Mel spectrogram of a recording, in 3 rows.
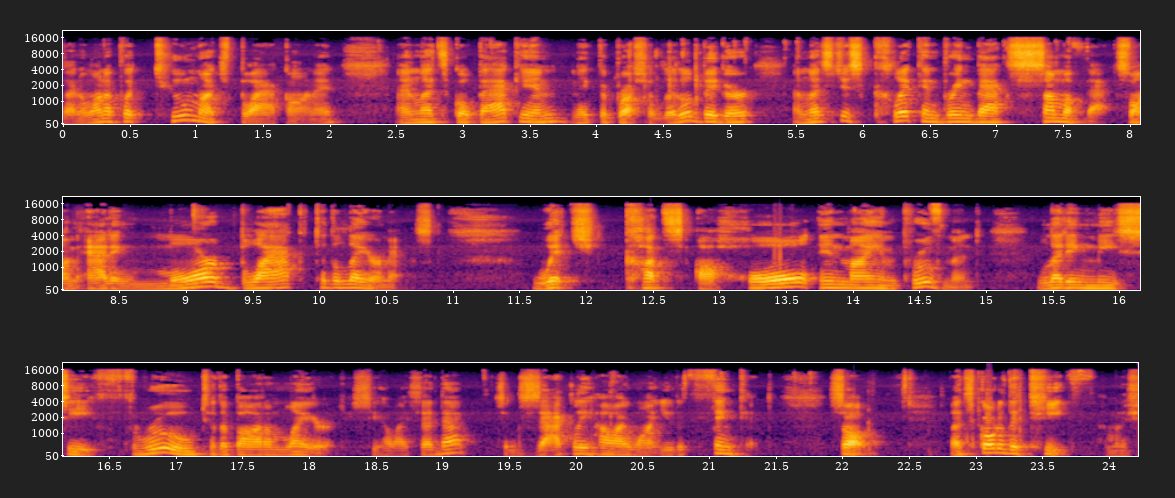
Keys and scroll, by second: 4.0-4.6 typing.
